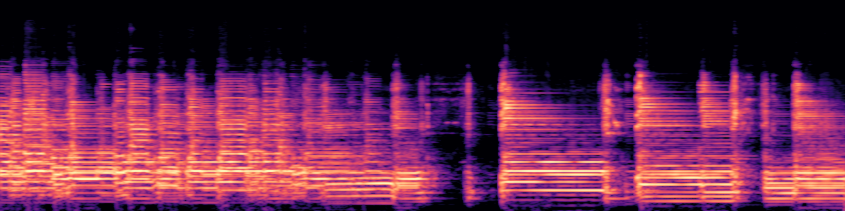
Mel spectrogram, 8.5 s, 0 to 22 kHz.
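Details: 1949 Gibson BR-6 tube amp, final tone demo after servicing, cleaning and repairs, played with a Fender Strat single coil: full chords and single notes ring out with no hum, crackle or dropouts. The amp is working properly.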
